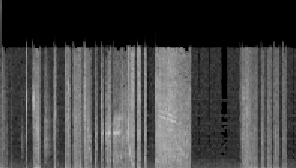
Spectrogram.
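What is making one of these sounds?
An explosion bursts.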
